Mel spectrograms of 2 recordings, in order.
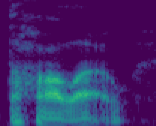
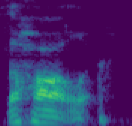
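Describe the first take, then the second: First: The word ends with an 'oh' sound. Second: The word ends with an 'er' sound. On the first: The speaker calls it wrong. "not The Hollow" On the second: The speaker calls it right. "that's how you pronounce it"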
